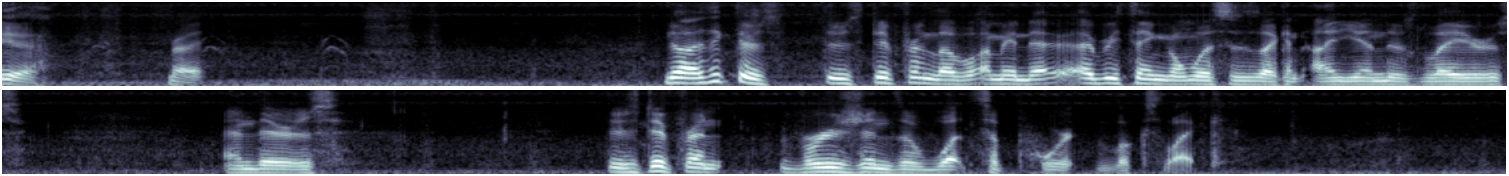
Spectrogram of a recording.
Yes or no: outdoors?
yes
